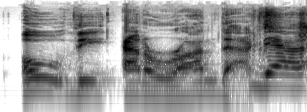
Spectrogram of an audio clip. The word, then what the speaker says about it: Adirondacks: The Adirondacks chair.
